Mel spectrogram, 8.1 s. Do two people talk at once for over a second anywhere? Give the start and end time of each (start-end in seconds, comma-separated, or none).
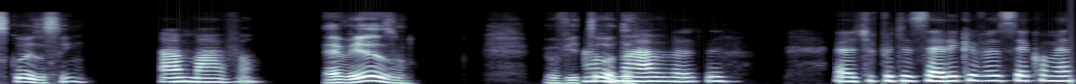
none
